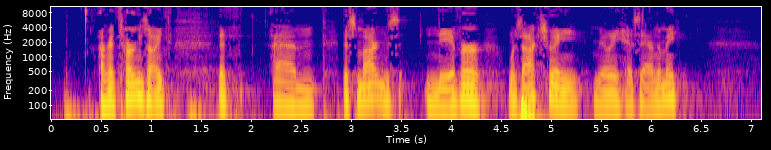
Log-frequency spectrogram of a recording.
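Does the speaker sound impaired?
Yes: cleft palate; speech not that clear at times.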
